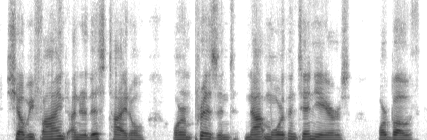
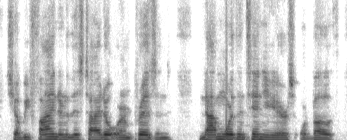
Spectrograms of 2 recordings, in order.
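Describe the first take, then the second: First: It is read more slowly. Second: It is read at normal speed.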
